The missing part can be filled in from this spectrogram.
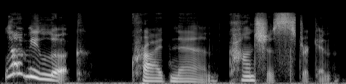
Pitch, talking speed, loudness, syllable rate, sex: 215 Hz, 120 wpm, -18 LUFS, 3.5 syllables/s, female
